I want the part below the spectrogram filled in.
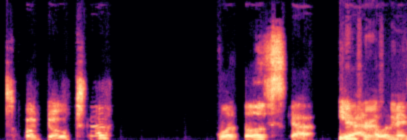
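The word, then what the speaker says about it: Skłodowska: It comes up as Skodowska.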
